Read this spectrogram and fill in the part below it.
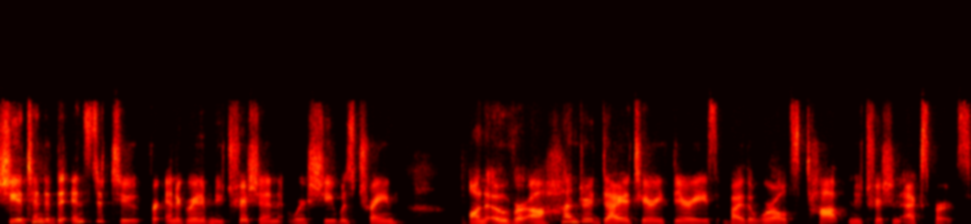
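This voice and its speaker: A woman with an unremarkable speaking voice talks at a medium pitch and a moderate pace, with ordinary pitch variation over a quiet background. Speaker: podcast host. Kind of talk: podcast interview.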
